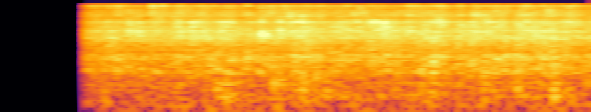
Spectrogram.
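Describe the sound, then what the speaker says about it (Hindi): Heavy monsoon rain pours steadily outdoors on a rainy-season morning, a dense continuous hiss that starts abruptly and holds at an even, fairly loud level with no talk over it. "मौसम बाहर बहुत बारिश हो रही है"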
